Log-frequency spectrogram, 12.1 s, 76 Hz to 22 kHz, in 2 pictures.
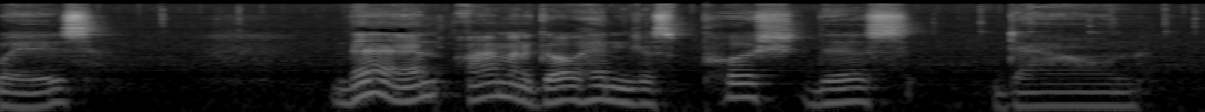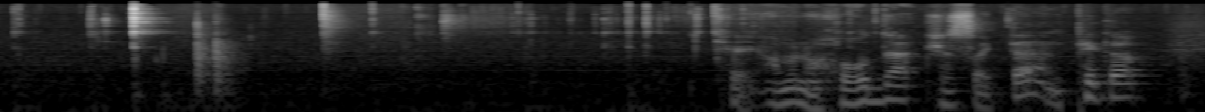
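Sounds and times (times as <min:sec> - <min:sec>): metal parts clicking and clinking: 0:04.9 - 0:10.5
sharp metallic click with ring: 0:05.4 - 0:07.0.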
